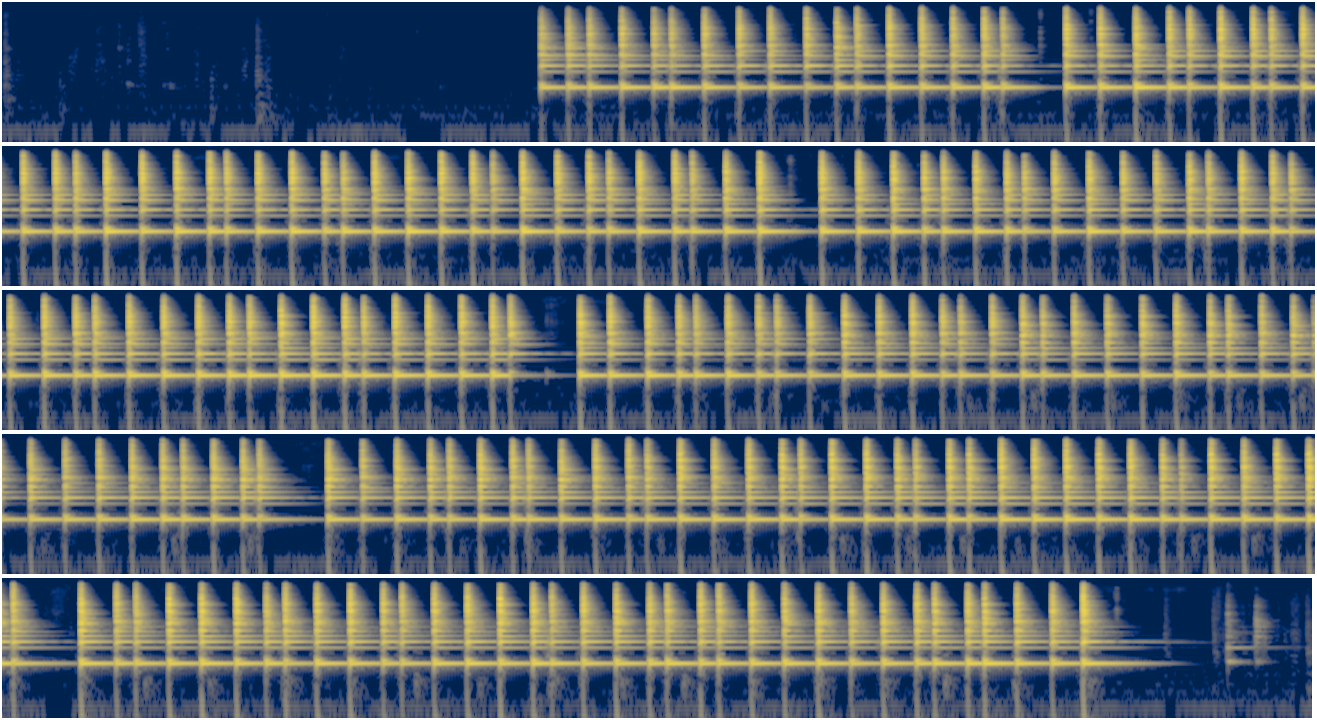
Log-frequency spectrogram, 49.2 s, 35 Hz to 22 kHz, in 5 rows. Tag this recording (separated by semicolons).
4; cowbell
